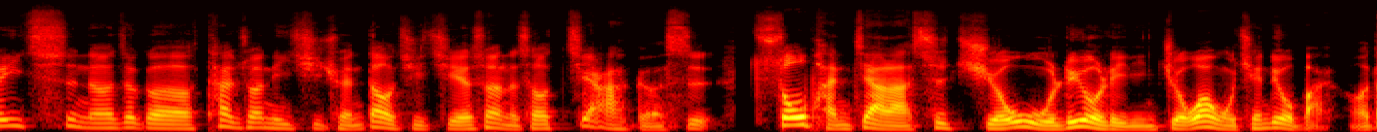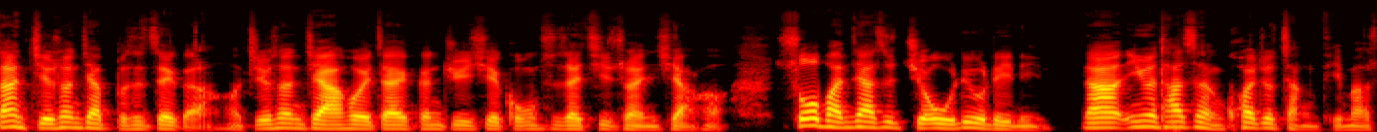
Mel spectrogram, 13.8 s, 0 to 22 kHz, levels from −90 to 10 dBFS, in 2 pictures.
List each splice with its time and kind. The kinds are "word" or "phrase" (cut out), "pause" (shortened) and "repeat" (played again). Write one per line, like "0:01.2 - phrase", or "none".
0:03.7 - pause
0:12.2 - pause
